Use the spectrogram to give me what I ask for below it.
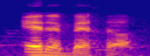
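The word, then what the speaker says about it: エレベーター: We But just pronounce it in the Japanese way. Erebeta.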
